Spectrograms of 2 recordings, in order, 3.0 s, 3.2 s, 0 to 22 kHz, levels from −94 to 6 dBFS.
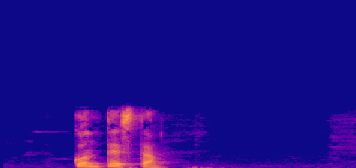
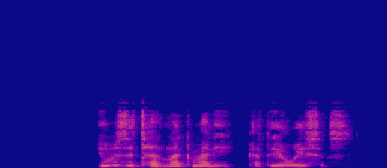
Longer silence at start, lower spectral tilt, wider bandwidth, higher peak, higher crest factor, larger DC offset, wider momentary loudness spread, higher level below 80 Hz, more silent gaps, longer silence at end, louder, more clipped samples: second, 0.6 s vs 0.8 s; about the same, -3.5 dB/octave vs -2.5 dB/octave; about the same, 8.4 kHz vs 9 kHz; first, -4 dBFS vs -22 dBFS; about the same, 22 dB vs 20 dB; neither; second, 6 LU vs 10 LU; first, -64 dBFS vs -86 dBFS; second, none vs 2.01-2.06 s; first, 1.6 s vs 0.35 s; first, -19 LUFS vs -41 LUFS; neither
